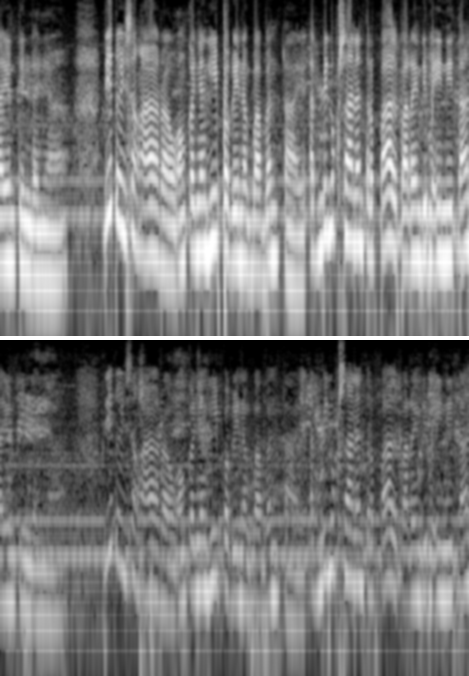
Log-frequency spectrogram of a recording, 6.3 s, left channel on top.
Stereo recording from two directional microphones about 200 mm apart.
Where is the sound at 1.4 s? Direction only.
55° left (ahead or behind).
